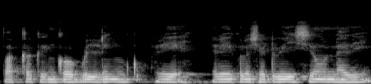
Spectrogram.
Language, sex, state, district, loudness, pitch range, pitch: Telugu, male, Telangana, Mahabubabad, -16 LUFS, 115-120 Hz, 120 Hz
